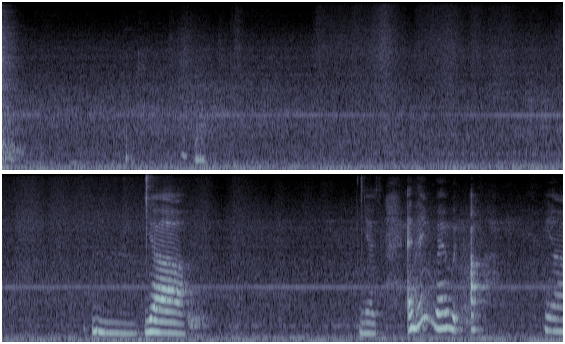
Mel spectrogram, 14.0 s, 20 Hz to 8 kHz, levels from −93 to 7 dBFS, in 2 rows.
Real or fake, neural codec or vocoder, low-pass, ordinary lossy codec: real; none; none; none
